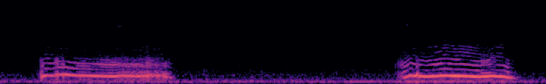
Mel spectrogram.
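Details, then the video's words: Domestic cat snoring while napping indoors at home, sleepy and dreaming: two drawn-out, nasal, tonal snores, each about one and a half seconds long, with a quiet pause of about three seconds between breaths. "Snoring cat napping at home"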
